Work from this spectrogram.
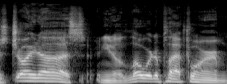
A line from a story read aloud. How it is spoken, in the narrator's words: They're yelling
